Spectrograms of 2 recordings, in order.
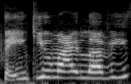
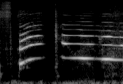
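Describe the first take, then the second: First: High, excited thank-you. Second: Very high, squeaky thank-you; delighted squeal. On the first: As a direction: gush thanks to your followers, pitched up. Thanking viewers, then squealing it. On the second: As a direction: squeal it at the top of your pitch. Same thanks repeated as squeal. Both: Real, not acted.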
